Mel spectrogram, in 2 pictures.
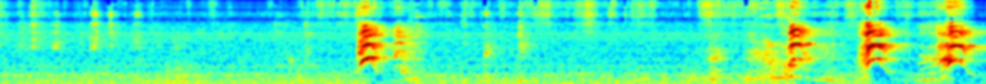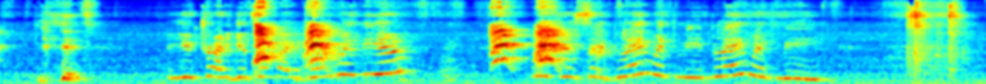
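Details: Seven-week-old puppies at play with toys indoors, giving short sharp yips and barks in bursts, some with wavering whiny tails, amid people talking.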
